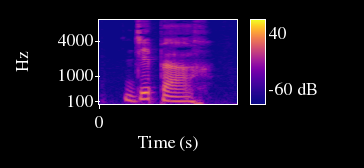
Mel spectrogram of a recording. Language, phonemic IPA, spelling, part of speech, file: French, /ɡe.paʁ/, guépards, noun, LL-Q150 (fra)-guépards.wav
- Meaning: plural of guépard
